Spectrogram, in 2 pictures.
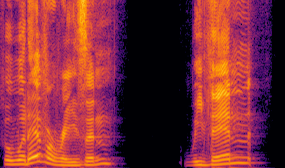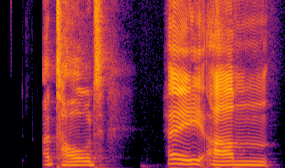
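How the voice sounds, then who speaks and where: A man's voice: high-pitched, lively intonation, slow pace, clean tone. A man hosting a podcast, telling a personal story casually and comedically, with dramatic emphasis and repetition. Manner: casual swearing. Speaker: podcast host.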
